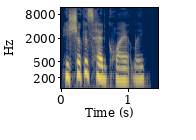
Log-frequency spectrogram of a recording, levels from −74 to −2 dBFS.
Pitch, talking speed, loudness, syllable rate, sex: 200 Hz, 205 wpm, -16 LUFS, 4.9 syllables/s, female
